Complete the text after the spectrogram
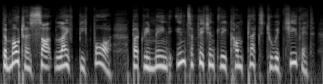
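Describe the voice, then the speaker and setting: A man's voice: high voice, moderate pace, no room sound, studio quality, pitched above the performer's own voice. A man voicing a female hive-monster fused into a mass of flesh, speaking in an oily, taunting, zealous way. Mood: grandiose.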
